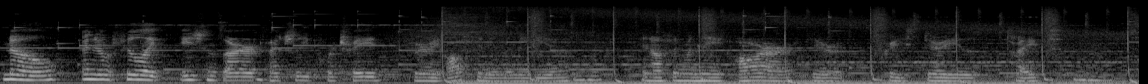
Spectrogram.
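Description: A woman talks at a fairly slow pace while clear music runs underneath. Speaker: interviewee. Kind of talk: interview answer. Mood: thoughtful, calm. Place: home room.

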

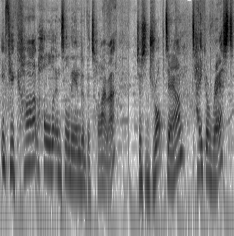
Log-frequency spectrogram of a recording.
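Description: Faint music plays in the background. Over it, a man is speaking. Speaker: fitness coach streamer. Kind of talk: workout instruction. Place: gym. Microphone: lapel.

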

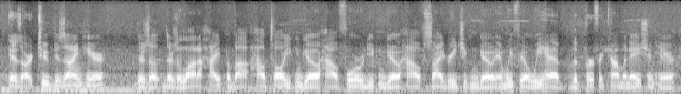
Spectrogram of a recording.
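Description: A man with a normal speaking voice and fairly low pitch talks at a moderate pace with fairly even intonation, the sound dry with no echo and light background noise behind him. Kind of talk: product demonstration. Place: open country.

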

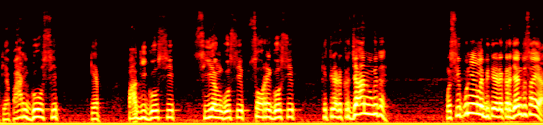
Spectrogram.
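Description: Speaking at a fairly quick pace, a man leaves long, frequent pauses. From Buton, Southeast Sulawesi; Southeast Sulawesi, Indonesia. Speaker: stand-up comedian. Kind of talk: stand-up comedy set. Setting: stage with live studio audience. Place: cafe. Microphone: handheld.

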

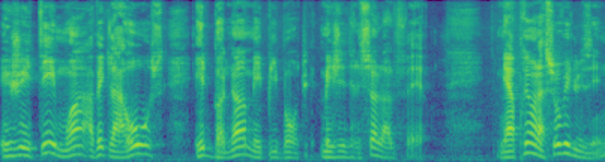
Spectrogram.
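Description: With lively intonation and a somewhat breathy sound, a man talks at a moderate pace. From Belgium (Brussels); Belgium. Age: 70s. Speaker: retired design teacher and visual artist; retired design teacher. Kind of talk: interview. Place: studio. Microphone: lapel.

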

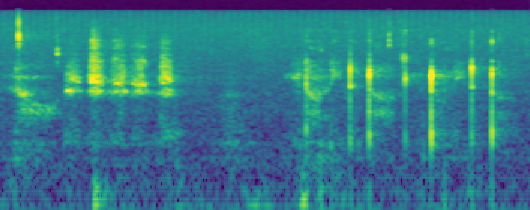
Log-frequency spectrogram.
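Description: A woman whispering. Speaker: ASMR creator. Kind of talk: ASMR comforting personal attention role play. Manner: whispered; soft-spoken, soothing. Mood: soothing, tender. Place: home room. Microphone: phone near.

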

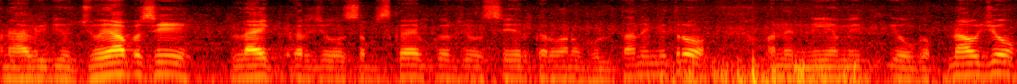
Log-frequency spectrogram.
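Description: Audible room echo and noticeable background noise accompany this man as he talks. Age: 50s. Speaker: yoga teacher and schoolteacher. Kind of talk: health tutorial video.

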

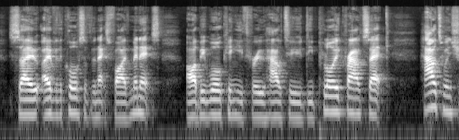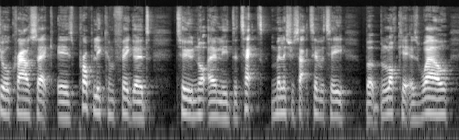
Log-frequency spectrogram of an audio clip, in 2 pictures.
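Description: At a moderate pace, a man speaks with fairly even intonation over a quiet background. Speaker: presenter. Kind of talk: tutorial.

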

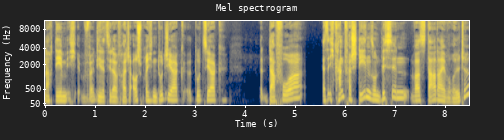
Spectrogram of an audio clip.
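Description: A man speaks at a fairly slow pace in an ordinary speaking voice with medium pitch. The sound is dry and close with no echo, on a very clean recording with a silent background. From Berlin (Tempelhof). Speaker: podcast host. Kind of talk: casual chat.

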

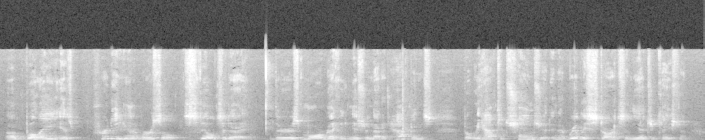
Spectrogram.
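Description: Light background noise and audible room echo surround a man who keeps a moderate pace. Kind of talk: interview answer. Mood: earnest, engaged. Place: home room. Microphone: camera far.

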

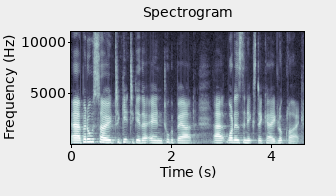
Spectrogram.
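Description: A woman speaks in a New Zealand accent. Her pace is moderate and her intonation fairly even. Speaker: senior civil servant; keynote speaker. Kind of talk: conference speech. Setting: stage with audience. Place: hall. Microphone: podium.

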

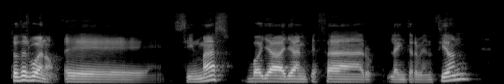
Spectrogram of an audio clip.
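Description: A man speaks at a fairly slow pace with a Spanish accent and lively intonation. His pitch is medium, and the background is quiet. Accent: Spanish (Spain). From Spain, Madrid. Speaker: professor. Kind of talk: lecture. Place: home room. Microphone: earbuds.

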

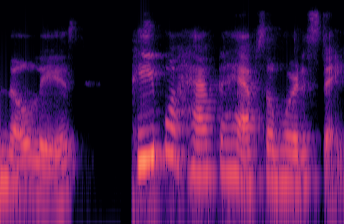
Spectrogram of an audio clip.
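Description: A woman speaks. Her pace is fairly quick. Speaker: guest. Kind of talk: interview answer. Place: home room. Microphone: video call.

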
